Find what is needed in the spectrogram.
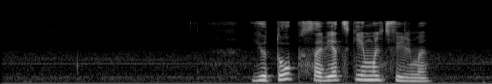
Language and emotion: Russian, neutral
